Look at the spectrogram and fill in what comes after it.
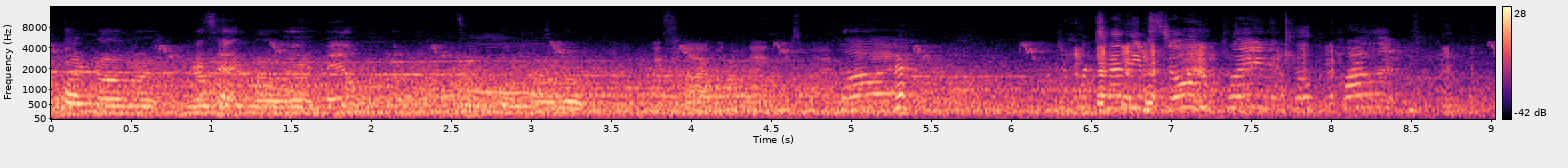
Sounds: speech

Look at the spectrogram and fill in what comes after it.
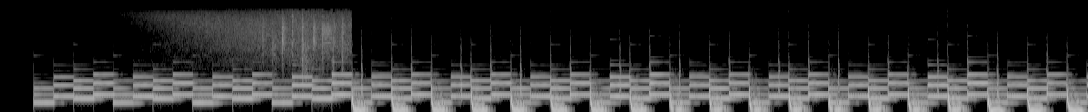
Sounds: synthesizer

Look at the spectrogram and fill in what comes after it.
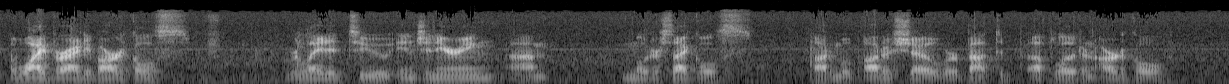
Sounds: speech

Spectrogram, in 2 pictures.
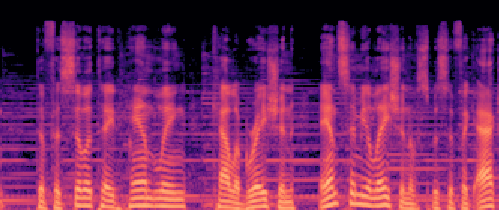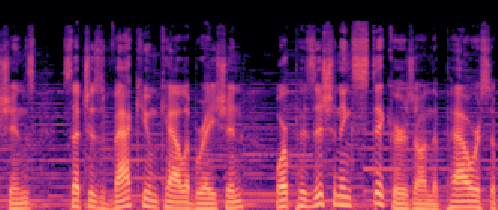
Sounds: music
speech

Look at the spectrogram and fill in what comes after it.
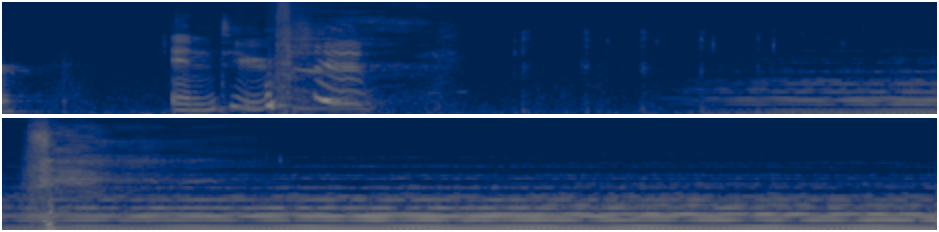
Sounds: inside a small room
music
speech

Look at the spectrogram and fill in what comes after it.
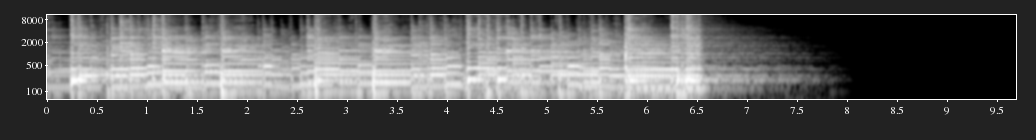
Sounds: flamenco
music
musical instrument
guitar
plucked string instrument

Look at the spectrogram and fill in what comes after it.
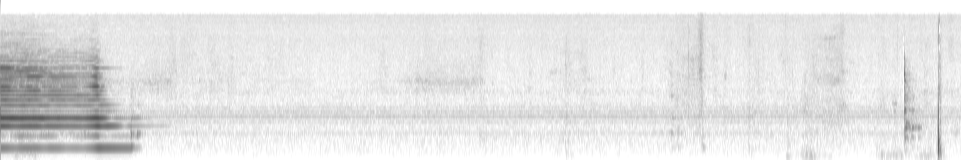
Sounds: musical instrument
music
violin

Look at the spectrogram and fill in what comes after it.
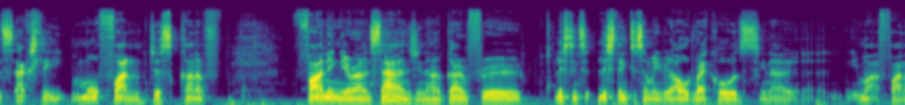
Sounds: speech

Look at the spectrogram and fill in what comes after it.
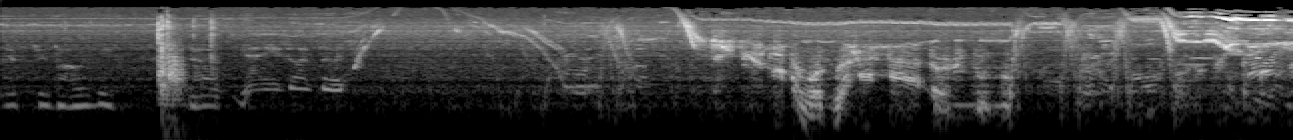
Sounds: speech
radio

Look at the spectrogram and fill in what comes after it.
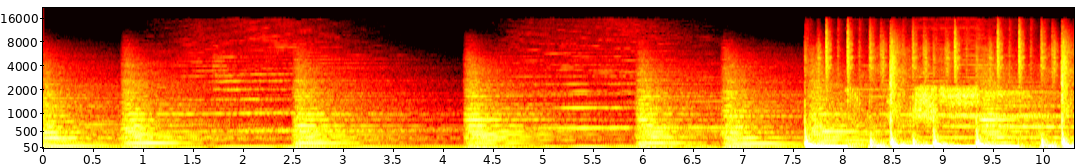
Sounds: music
dubstep
drum and bass

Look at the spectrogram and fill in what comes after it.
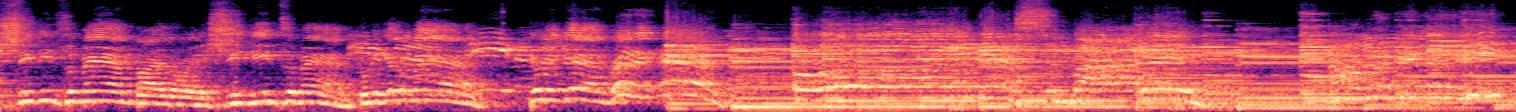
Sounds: music
speech
choir
female singing
male singing

